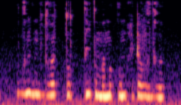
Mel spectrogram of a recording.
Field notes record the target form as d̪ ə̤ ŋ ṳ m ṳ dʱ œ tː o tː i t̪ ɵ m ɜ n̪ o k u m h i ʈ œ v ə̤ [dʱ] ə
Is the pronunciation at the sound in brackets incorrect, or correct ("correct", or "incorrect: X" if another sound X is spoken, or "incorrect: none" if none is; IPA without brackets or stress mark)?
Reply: correct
